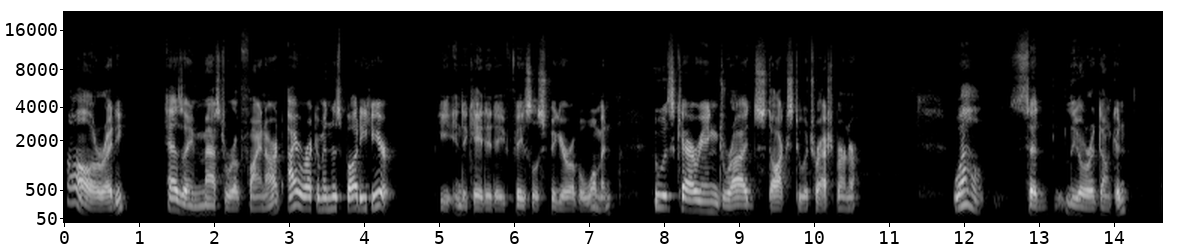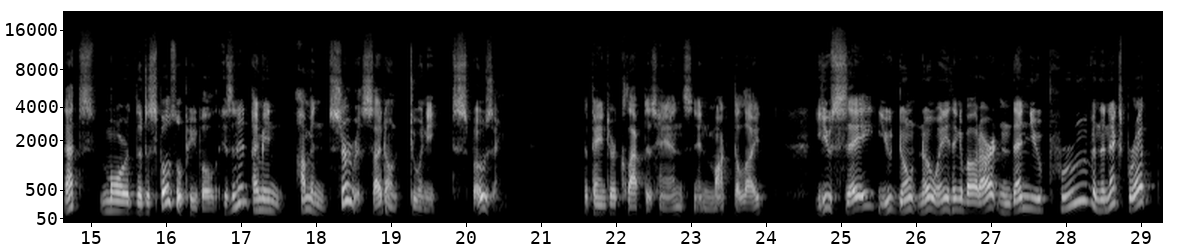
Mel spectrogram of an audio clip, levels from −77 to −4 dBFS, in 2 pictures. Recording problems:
thin; somewhat; fading below 350 Hz

